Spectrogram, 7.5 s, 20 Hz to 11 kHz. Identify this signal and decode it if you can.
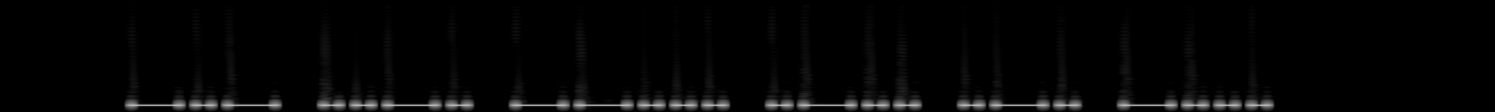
Morse code, heard as a keyed tone, about 15 wpm, 700 Hz. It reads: KF7LRB
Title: USA Call Signs - 6 Characters - Repeated 2x - 15wpm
